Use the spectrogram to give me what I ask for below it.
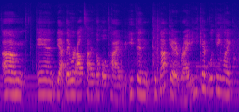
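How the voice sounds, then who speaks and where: A woman's voice: mid-range voice, brisk, pushed and bright. A young woman vlogging a casual storytime to camera, rambling with lots of "like" and "um" and casual swearing. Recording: roomy echo with faint background music.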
